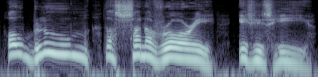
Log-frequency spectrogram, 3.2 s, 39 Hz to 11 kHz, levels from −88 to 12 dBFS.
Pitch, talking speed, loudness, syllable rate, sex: 150 Hz, 150 wpm, -14 LUFS, 3.9 syllables/s, male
